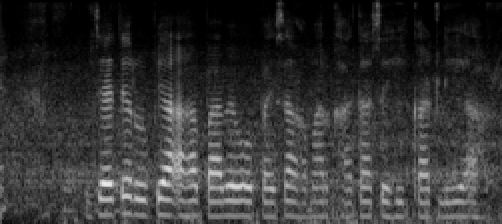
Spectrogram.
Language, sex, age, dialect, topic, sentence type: Magahi, female, 18-24, Northeastern/Surjapuri, banking, question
